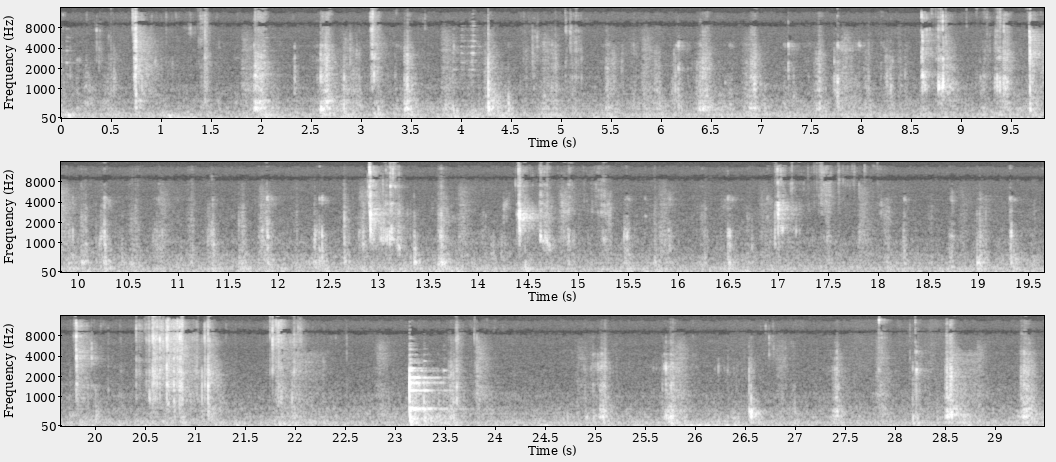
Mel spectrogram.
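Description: A person eating a lettuce-wrapped taco: faint chewing and crunching, with many short crackles of bites into the crisp lettuce and a couple of louder crunches about two-thirds of the way through.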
